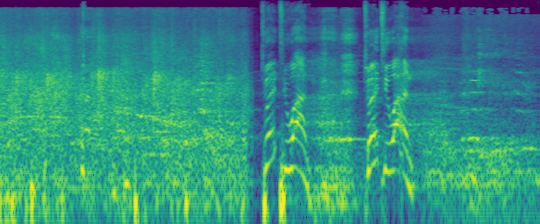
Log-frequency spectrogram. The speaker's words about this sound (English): Give the Lord a clap offering and a sound.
